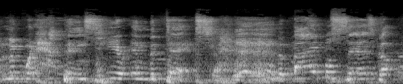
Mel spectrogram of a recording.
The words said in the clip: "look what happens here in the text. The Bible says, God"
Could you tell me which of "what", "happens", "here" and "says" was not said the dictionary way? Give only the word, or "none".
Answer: none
